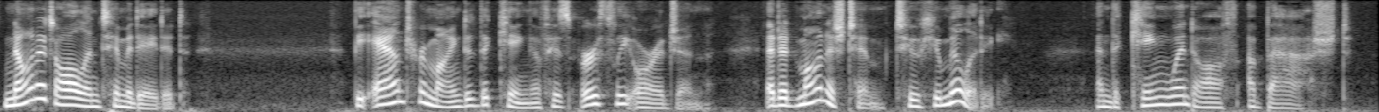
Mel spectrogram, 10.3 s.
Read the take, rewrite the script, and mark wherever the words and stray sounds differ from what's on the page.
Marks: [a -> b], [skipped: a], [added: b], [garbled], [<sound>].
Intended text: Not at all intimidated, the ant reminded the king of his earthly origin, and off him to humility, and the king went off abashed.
Not at all intimidated, the ant reminded the king of his earthly origin, and [off -> admonished] him to humility, and the king went off abashed.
